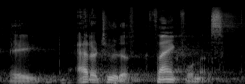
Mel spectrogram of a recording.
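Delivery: ordinary delivery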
